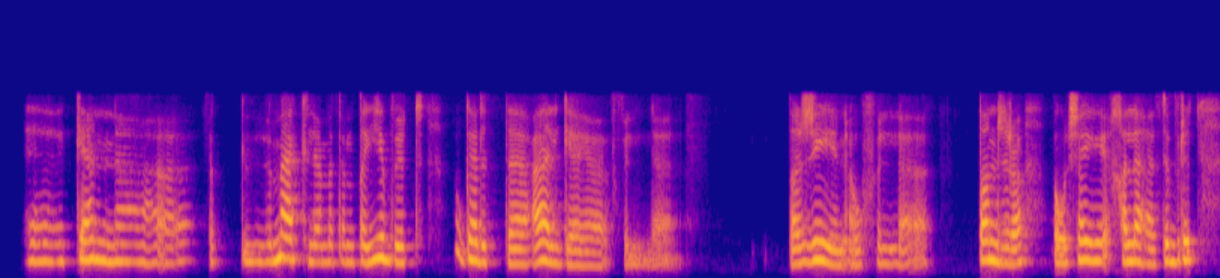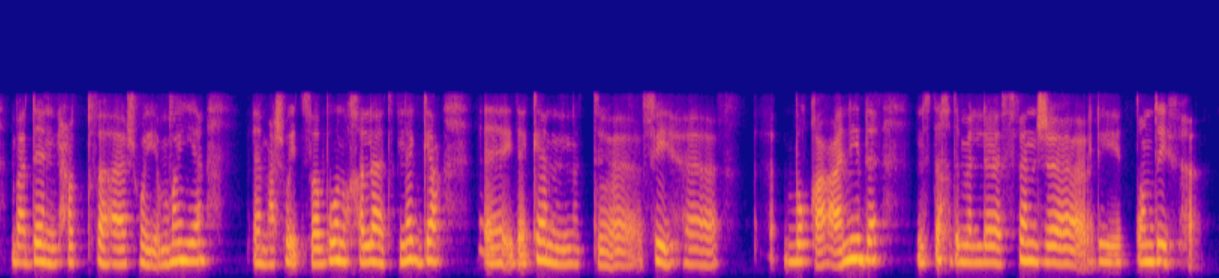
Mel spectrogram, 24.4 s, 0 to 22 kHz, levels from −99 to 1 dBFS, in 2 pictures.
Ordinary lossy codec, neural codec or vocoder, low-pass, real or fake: none; none; 5.4 kHz; real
